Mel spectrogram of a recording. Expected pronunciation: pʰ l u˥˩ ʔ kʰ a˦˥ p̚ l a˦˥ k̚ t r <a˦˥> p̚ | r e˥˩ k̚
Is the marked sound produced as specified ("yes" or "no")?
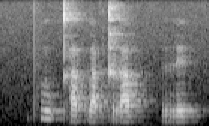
no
